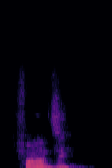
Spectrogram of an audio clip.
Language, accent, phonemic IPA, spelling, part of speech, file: French, Canada, /fɑ̃.di/, fendis, verb, LL-Q150 (fra)-fendis.wav
- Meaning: first/second-person singular past historic of fendre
